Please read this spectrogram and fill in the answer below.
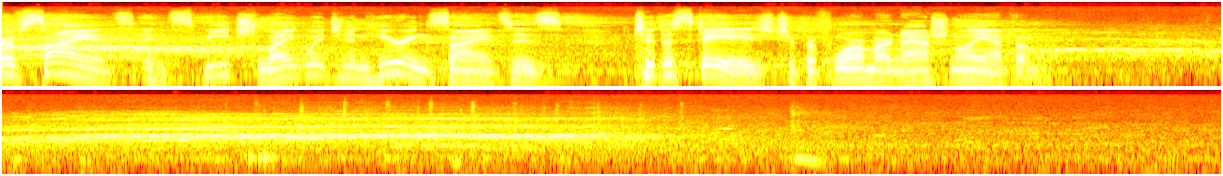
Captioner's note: cheering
